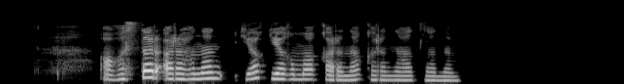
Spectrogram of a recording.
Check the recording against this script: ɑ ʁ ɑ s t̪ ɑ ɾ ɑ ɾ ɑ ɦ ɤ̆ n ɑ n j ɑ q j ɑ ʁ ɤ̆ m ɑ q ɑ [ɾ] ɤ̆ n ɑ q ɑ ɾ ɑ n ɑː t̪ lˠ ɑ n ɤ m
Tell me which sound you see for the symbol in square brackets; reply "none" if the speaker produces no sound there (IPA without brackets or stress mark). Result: ɾ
